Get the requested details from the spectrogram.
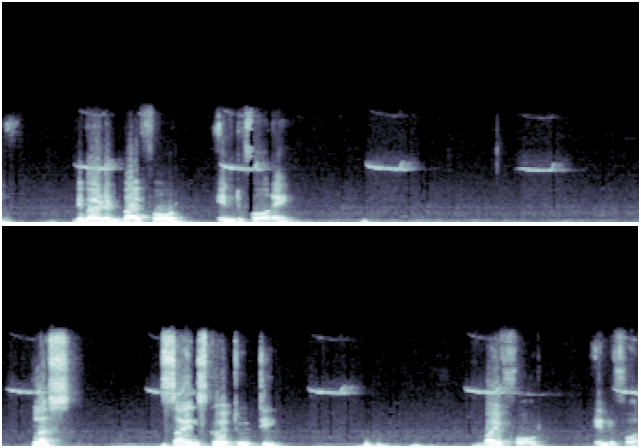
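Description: A man speaks calmly into a close microphone, pausing often.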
